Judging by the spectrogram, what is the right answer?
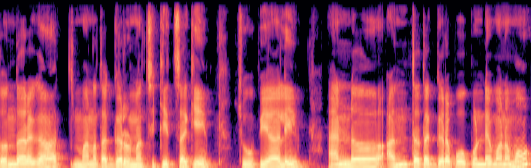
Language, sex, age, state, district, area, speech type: Telugu, male, 30-45, Telangana, Sangareddy, urban, spontaneous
